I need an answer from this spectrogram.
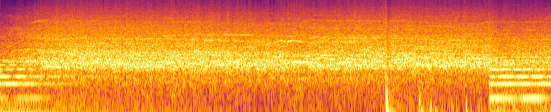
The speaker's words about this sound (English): And you hear in the YouTube video, the crowd is fucking going wild. Yeah. They love Undy.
